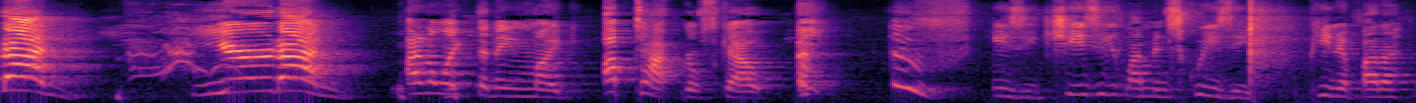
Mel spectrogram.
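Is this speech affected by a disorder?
Yes: Tourette syndrome; motor tics too, acts out uppercuts, flips people off, tics picked up from music, conversations; vocal tics, random words and phrases blurted mid-sentence.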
